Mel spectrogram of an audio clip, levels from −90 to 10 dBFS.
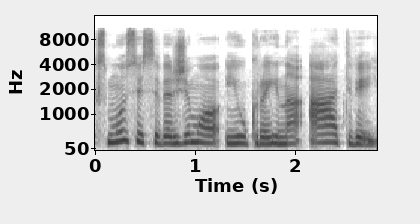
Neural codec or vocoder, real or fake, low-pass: none; real; 10.8 kHz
